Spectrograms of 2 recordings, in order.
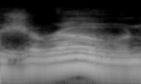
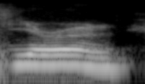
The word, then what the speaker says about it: Jeroen: I know that I always call him Jerome, but that's not how you say his name, correct? Oh, no, it's Jeroen.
